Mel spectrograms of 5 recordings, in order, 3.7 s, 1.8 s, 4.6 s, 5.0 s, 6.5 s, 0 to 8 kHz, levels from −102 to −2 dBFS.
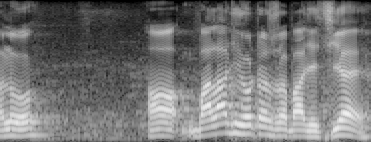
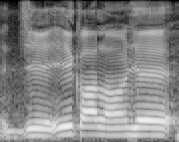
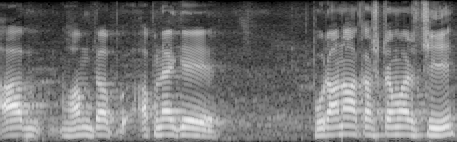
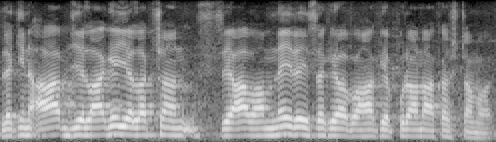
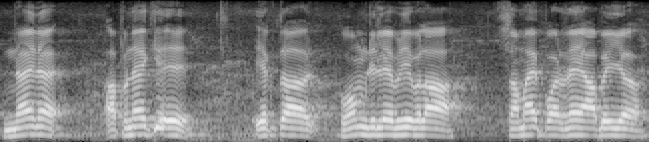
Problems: background conversations at intervals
